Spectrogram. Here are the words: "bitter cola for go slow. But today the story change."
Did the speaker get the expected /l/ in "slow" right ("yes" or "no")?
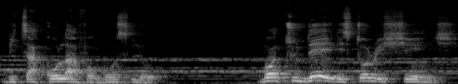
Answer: yes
